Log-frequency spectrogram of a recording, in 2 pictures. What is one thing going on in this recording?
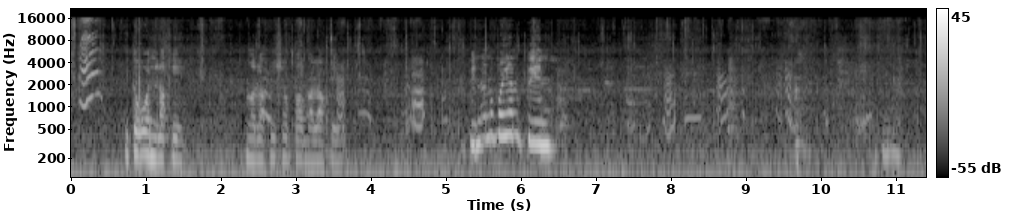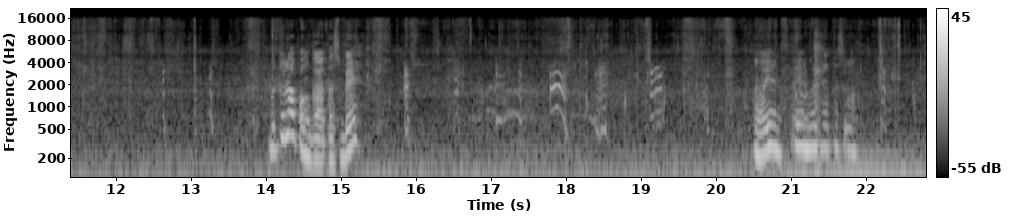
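Newborn puppies squeal and whimper close by.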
